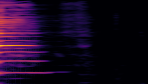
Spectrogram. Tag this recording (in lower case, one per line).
woodwind instrument
music
musical instrument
